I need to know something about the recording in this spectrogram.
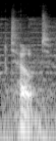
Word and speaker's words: Thoth: Fun fact, his name was most likely pronounced Tote.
